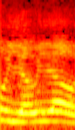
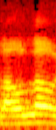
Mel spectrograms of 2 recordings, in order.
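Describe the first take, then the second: First: Each syllable begins with a Y sound. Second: Each syllable begins with an L sound. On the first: The speaker calls it right. "You say, no, Yao Yao" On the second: The speaker calls it wrong. "initially I also thought Lao Lao"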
